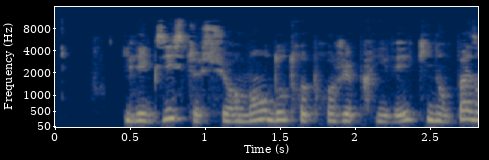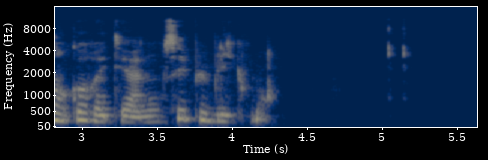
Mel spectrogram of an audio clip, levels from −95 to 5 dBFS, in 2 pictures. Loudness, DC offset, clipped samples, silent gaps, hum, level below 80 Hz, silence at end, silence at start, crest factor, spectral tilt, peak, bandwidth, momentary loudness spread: -34 LUFS; under 0.1%; under 0.1%; 4.48-4.52 s, 4.76-5.04 s; none; -82 dBFS; 0.55 s; 0.45 s; 20 dB; -3 dB/octave; -14 dBFS; 11.5 kHz; 20 LU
